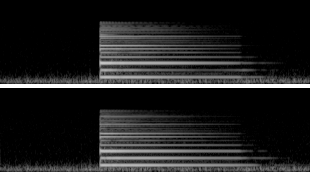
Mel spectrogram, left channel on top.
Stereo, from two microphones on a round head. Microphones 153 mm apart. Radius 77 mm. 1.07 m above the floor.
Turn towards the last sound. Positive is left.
turn(degrees=20)  # may be behind; listen again after turning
